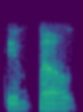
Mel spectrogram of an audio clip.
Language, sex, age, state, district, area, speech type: Punjabi, male, 18-30, Punjab, Patiala, rural, conversation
